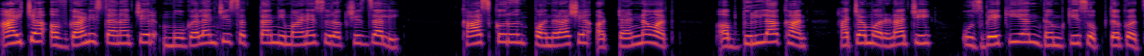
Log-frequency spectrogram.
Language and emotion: Goan Konkani, neutral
